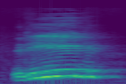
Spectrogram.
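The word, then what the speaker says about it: read: Spelling तीनों की एक जैसी रहती है, तीनों फॉर्म है, स्पेलिंग एक जैसी रहेगी। रीड, रेड, रेड, यानी सेकंड और थर्ड फॉर्म को रेड पढ़ा जाएगा, जबकि स्पेलिंग फर्स्ट फॉर्म की भी वही है।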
